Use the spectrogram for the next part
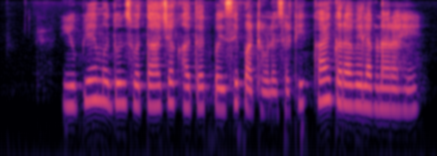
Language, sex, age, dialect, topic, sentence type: Marathi, female, 36-40, Standard Marathi, banking, statement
